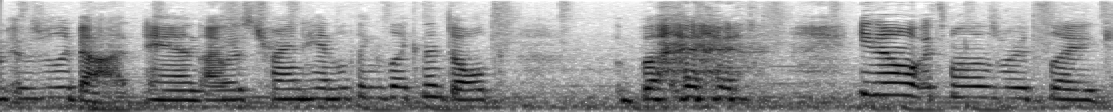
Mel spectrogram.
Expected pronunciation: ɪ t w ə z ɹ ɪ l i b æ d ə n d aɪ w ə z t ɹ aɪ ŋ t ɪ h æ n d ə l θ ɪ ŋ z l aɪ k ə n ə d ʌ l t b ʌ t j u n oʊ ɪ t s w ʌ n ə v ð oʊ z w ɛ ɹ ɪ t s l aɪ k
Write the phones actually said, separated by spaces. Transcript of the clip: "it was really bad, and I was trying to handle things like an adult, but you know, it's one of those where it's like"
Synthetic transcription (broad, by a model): ɪ t w ə z ɹ ɪ l i b æ d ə n aɪ w ə z t ɹ aɪ ŋ t ɪ h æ n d l θ ɪ ŋ z l aɪ k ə n ə d ʌ l t b ʌ t j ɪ n oʊ ɪ t s w ʌ n ə v ð oʊ z w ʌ ɹ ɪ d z l aɪ k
